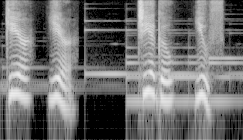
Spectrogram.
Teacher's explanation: Germanic /g/ was palatalized to the semivowel /j/ before or between front vowels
